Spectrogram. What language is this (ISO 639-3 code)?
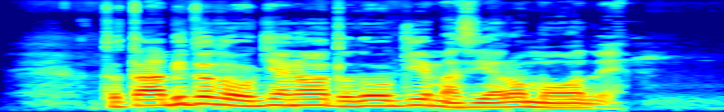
kik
